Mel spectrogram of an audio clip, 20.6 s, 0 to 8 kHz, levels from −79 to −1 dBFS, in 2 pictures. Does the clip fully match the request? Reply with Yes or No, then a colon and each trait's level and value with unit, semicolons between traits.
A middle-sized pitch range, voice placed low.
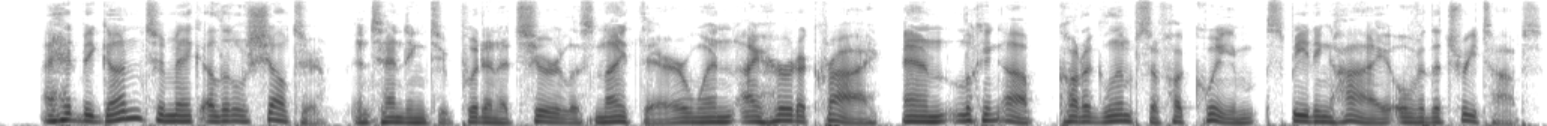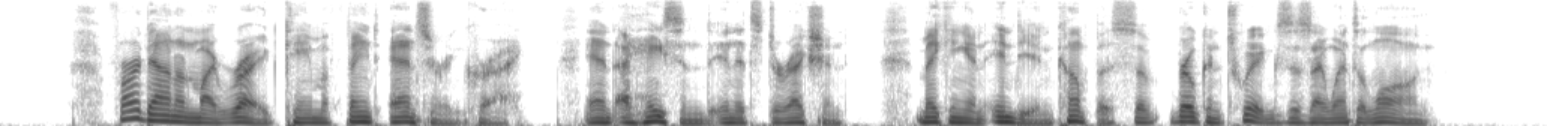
Yes: average, 4.9 semitones; low, 110 Hz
